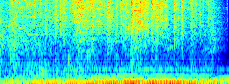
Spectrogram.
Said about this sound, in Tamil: என்னுடைய அந்த அறையில் இருந்த ஒருத்தர் என்ன பண்ணார் தெரியாதனமாக ஒரு பொருளை போட்டு உடச்சிட்டாரு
